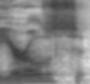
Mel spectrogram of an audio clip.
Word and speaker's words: Ural: How'd you pronounce that word earlier? The Urals?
